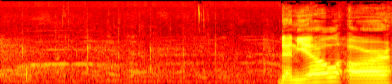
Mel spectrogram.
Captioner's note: applause, cheering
